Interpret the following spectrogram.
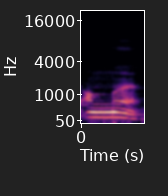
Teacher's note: तो यहाँ आप अगर तीसरे वाले को देखें तो आपसे कहा जा रहा है कि अनुनासिक के उच्चारण के दौरान, यानी जो नाक की सहायता से ध्वनियाँ निकलती हैं उसके उच्चारण के दौरान नाक से बहुत कम सांस और मुंह से ज़्यादा निकलती है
